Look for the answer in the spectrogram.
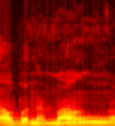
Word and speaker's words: abonnement: Det heter abonnement, og så ending uttales ang.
